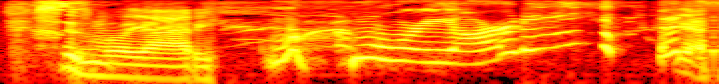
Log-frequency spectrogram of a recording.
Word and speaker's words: Moriarty: It's Moriarty. This is Moriarty.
